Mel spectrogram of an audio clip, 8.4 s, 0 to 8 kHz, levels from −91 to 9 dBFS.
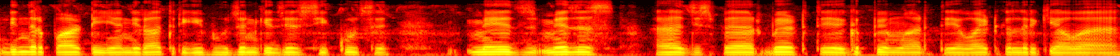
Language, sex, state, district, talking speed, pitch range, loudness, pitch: Hindi, male, Rajasthan, Bikaner, 155 wpm, 105-115 Hz, -19 LUFS, 110 Hz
